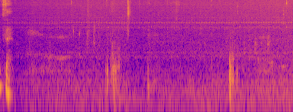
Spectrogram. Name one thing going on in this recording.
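A middle-aged woman gulps down a drink.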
